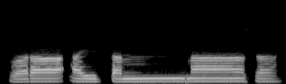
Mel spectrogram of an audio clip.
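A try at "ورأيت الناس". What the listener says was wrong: ఇక్కడ దీర్ఘం తీశారు మరి. ఉన్న ఎక్కువ చేయాలి. నూనె మీద ఉన్న ఎక్కువ చేయాలి.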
